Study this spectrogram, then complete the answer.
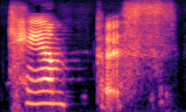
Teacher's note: The stressed syllable is the A. So we never would use the schwa sound over the A, just over the unstressed syllable.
